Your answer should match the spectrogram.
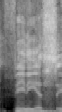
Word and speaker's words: Phineas: Phineas, yes.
